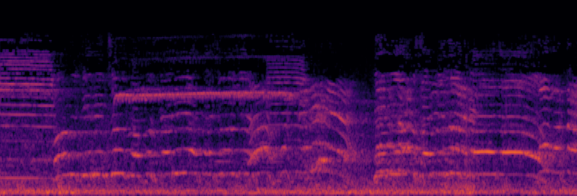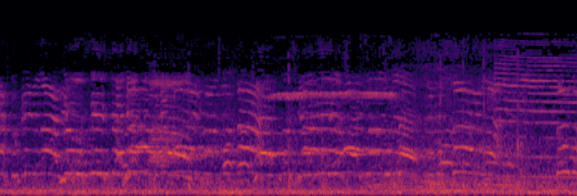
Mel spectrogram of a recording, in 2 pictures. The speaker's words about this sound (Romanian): Tocmai ați auzit strigătele ce se auzeau în preajma intrării din spate în clădirea Parlamentului în momentul în care deputații și miniștrii din noua garnitură veneau la ședință, fiind întâmpinați acolo de câteva grupuri răzlețe de protestatari.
